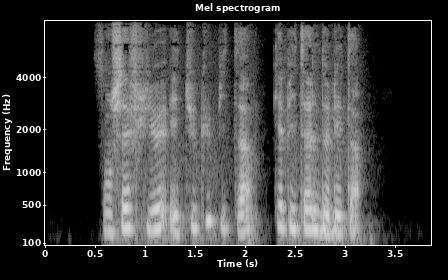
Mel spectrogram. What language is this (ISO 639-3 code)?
fra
